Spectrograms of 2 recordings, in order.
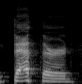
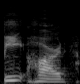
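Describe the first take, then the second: First: The middle letters are said as one th sound. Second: The middle is said as separate t and h. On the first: The speaker calls it right. "his name is C J Beathard" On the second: The speaker calls it wrong. "not Beathard"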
